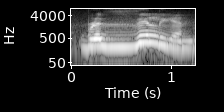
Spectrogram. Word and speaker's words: Brazilian: this very good brazilian brazilian careful with that zed okay it's like a little b okay brazilian moving your vocal chords one more time very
